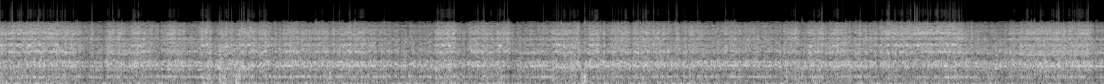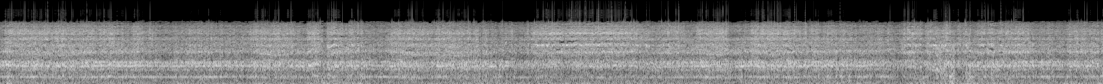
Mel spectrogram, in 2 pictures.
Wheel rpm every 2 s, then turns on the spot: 220, 230, 230, 230, 220, 210, 230, 220, 220, 220, 220.
none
